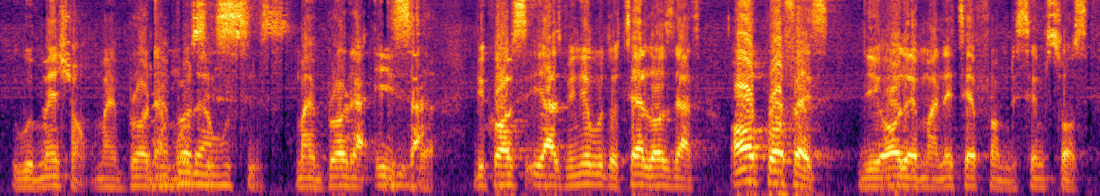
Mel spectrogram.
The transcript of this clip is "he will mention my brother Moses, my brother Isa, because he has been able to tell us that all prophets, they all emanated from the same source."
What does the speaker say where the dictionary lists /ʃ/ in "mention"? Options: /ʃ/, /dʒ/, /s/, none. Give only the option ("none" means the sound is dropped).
/ʃ/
